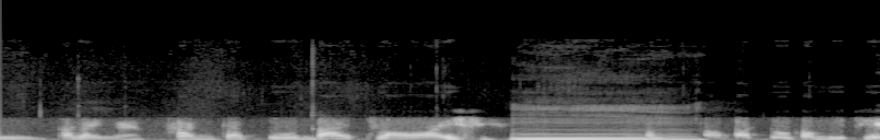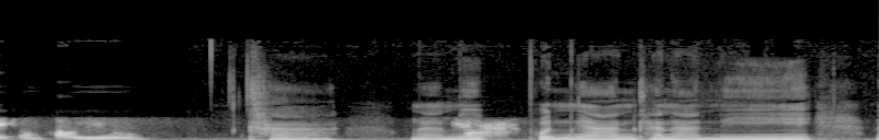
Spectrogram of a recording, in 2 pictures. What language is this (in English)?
Thai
